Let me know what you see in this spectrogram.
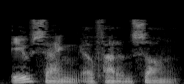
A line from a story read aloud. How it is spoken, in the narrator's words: Sparrowhawk said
